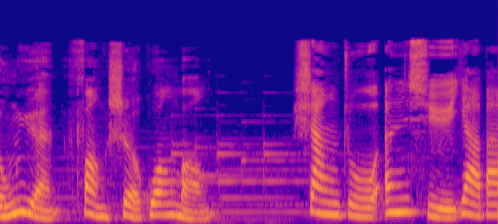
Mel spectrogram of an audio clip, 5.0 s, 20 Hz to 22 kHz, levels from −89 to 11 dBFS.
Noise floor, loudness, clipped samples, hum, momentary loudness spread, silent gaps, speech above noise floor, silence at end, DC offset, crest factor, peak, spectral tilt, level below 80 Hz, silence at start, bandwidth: -39 dBFS; -16 LUFS; under 0.1%; none; 10 LU; none; 23 dB; 0 s; under 0.1%; 16 dB; 0 dBFS; -5 dB/octave; -62 dBFS; 0 s; 11 kHz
